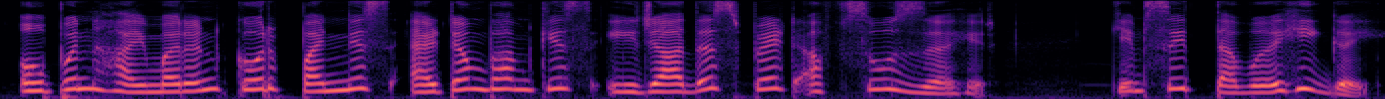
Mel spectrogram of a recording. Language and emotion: Kashmiri, sad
